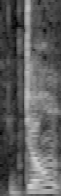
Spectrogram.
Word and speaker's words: don't: And last don't worry. Don't worry. Again, drop the sound of the T. Don't say don't worry. Say don't worry. Don't. Uh, imagine you have something under your tongue.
